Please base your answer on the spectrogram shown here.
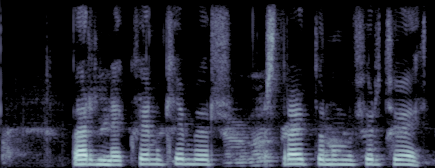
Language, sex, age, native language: Icelandic, female, 30-39, Icelandic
